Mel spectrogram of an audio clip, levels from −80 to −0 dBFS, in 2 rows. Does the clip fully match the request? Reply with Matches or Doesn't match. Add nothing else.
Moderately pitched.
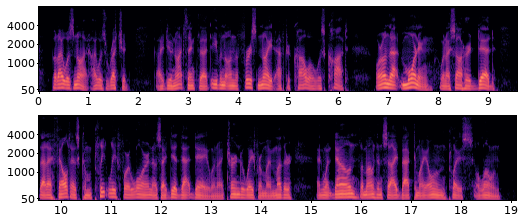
Doesn't match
